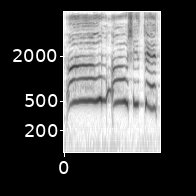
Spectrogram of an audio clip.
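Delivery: high, hammed-up wail of a hired mourner; mock-cry it, voice thrown way up. Hired mourners over the dead girl, mock wailing. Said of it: "they were just crying".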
